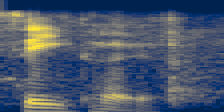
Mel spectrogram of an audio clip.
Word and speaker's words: Psycho: It's pronounced Seiko, but just call me.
